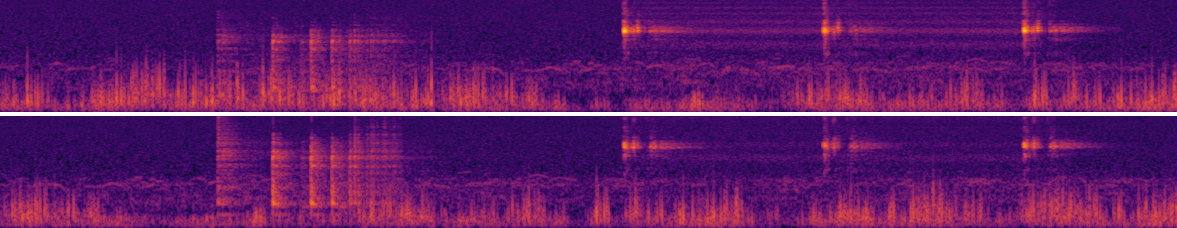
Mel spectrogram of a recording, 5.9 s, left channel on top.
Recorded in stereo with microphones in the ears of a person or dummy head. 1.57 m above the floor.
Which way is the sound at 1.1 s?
30° right (ahead or behind).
